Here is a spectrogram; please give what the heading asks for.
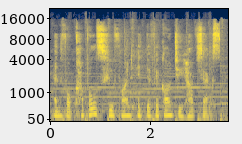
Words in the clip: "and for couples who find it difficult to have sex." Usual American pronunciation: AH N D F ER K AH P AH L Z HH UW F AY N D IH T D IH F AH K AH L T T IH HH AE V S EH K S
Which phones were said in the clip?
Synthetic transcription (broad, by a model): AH N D F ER K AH P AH L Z HH UW F AY N D IH T D IH F AH K AH L T T IH HH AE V S EH K S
